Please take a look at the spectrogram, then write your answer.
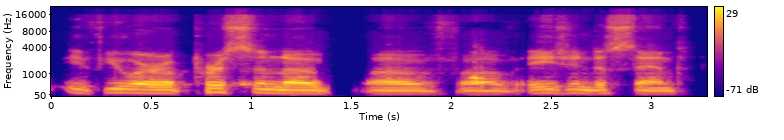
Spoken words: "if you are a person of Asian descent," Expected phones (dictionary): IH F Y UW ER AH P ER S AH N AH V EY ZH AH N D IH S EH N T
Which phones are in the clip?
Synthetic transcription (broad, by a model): IH F Y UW ER AH P ER S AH N AH V EY ZH AH N D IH S EH N T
